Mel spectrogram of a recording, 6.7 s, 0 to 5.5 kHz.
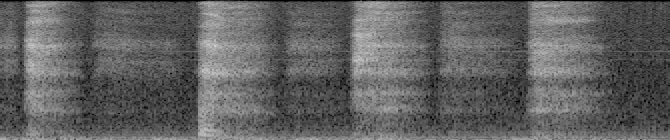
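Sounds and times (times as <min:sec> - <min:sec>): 
fast breathing: 0:00.0 - 0:06.2.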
